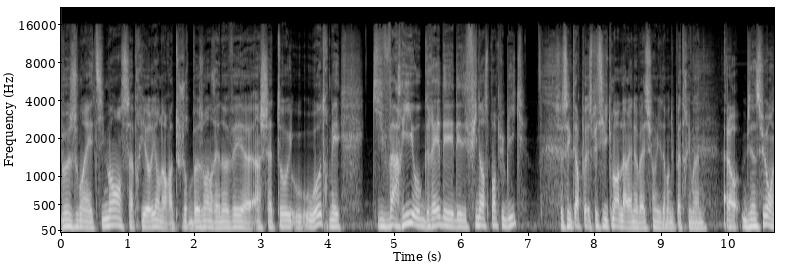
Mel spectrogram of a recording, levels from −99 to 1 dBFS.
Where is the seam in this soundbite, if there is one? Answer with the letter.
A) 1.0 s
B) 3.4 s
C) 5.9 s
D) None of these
B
